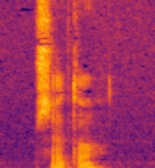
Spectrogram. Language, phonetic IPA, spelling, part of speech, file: Polish, [ˈpʃɛtɔ], przeto, conjunction, LL-Q809 (pol)-przeto.wav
